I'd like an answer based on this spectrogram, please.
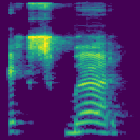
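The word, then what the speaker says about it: x̄: simbol X dari sini kita Bacanya jangan experience ya kita akan belajar Matematika udah belajar matematika pas ditanya nanti sama orang itu dibacanya apa ya x garis jangan lagi ya kita bacanya dengan eksbar Iya apathetic Epit Epit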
